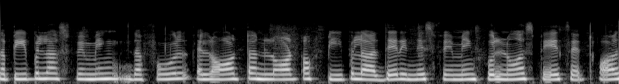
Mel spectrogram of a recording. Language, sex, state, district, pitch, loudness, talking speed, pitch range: English, female, Punjab, Kapurthala, 240 Hz, -14 LUFS, 215 wpm, 230-250 Hz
